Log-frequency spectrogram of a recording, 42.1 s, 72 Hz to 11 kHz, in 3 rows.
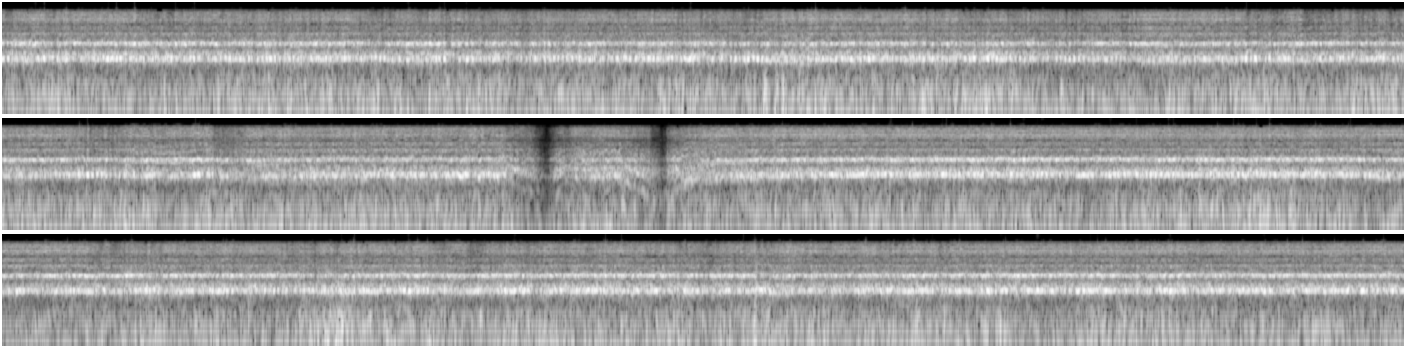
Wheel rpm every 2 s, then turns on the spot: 230, 230, 230, 230, 230, 230, 230, 220, 200, 140, 150, 230, 230, 240, 230, 230, 230, 230, 230, 230, 230.
none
